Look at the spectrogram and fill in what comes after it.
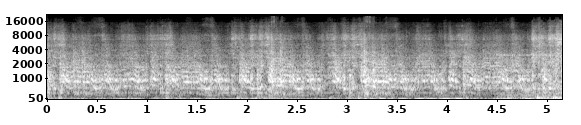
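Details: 1966 Ford Galaxie 390 big-block V8 just started after sitting 35 years, new plugs and charged battery, no gearbox: runs unevenly with a loose, lumpy beat and wavering note; rough running, cause unknown.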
